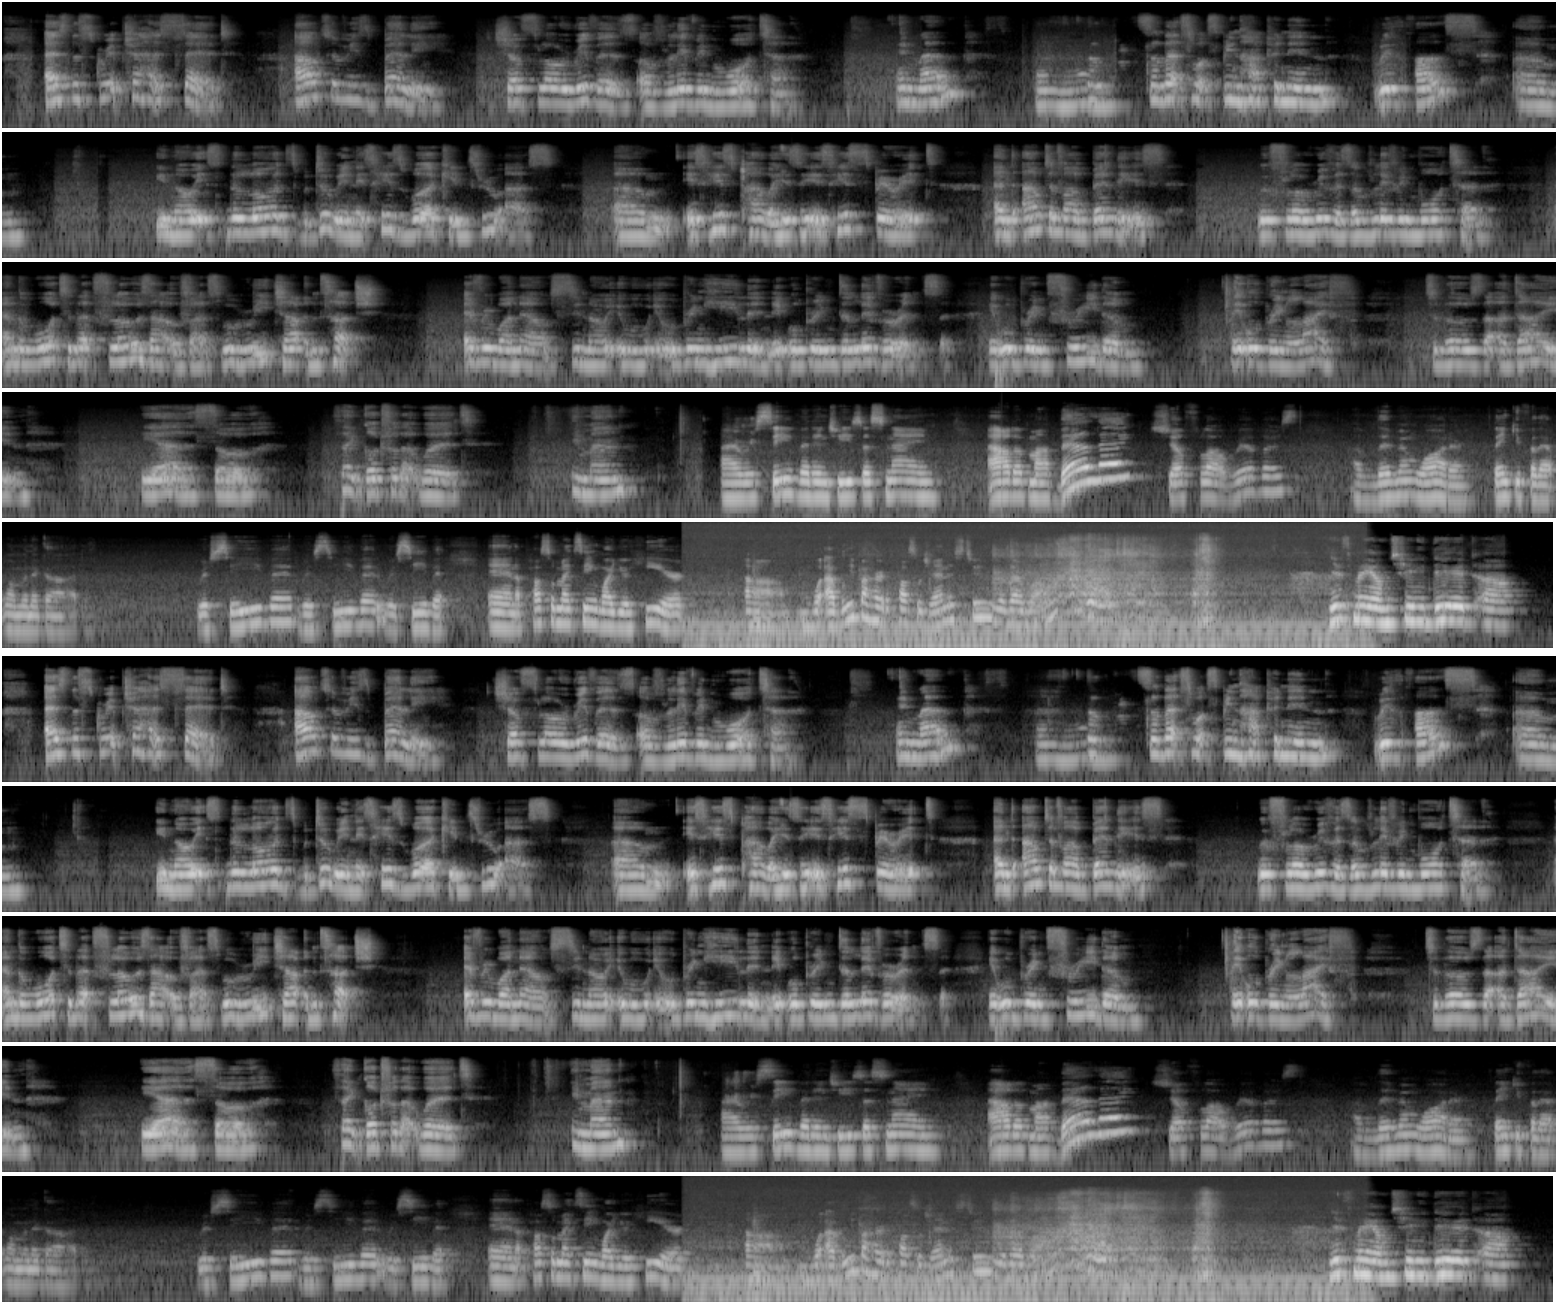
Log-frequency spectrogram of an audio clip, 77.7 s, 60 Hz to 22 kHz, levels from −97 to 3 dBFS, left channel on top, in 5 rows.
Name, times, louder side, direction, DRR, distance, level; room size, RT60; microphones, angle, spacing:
voice 1, 0.0-2.3 2.9-4.3 4.9-7.9 8.9-9.5 10.8-13.3 13.7-15.7 17.1-21.0 21.6-24.7 25.5-27.1 28.1-30.4 31.1-34.8 35.7-40.5 40.9-42.4 43.3-44.6 45.3-47.0 48.0-49.3 50.0-51.3 52.3-52.9, right 2 dB, 35° right, 0.5 m, -31 dB
voice 2, 10.3-11.1 53.8-59.5 60.1-61.3 61.5-63.1 64.1-69.0 69.5-72.7, left 5 dB, 65° left, 0.4 m, -30 dB
Zipper (clothing), 69.0-75.8, left 1 dB, 25° left, 1.1 m, -33 dB
voice 3, 75.0-77.2, left 2 dB, 50° left, 0.8 m, -24 dB
5.5 x 4.7 x 4.1 m
head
